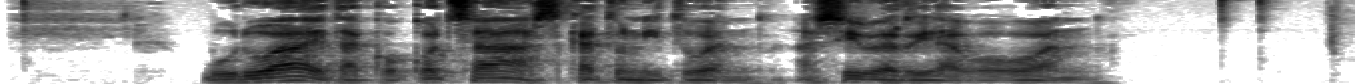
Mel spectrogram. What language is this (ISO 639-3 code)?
eus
